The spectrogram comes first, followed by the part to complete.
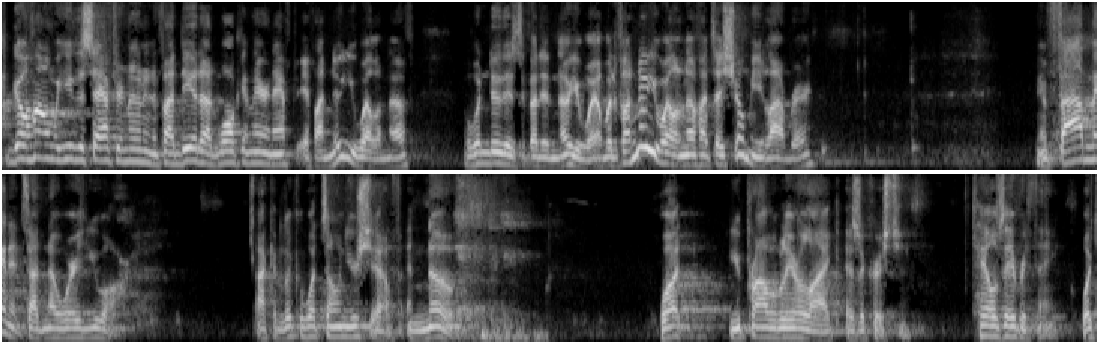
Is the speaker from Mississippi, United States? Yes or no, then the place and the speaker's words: yes; Brandon, Mississippi, United States; when I was a teenager growing up in Brandon.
